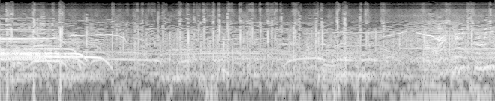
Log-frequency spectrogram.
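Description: Spectators clap their hands rapidly.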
